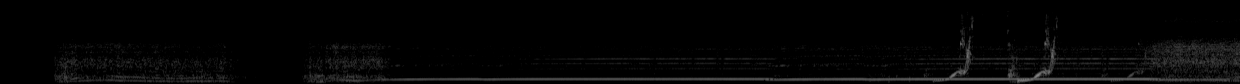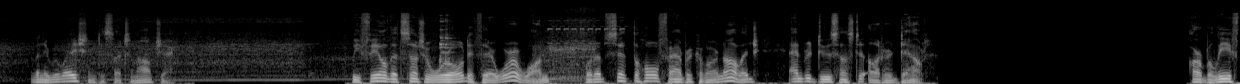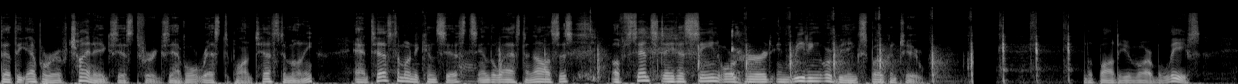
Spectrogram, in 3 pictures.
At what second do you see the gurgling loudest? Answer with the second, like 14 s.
10 s.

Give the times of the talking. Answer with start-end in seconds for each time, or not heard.
12.7-14.3, 15.8-21.8, 24.3-34.1, 35.6-36.9.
